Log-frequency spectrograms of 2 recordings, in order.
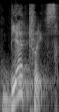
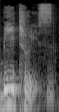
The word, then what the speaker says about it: Beatrice: Beatrice, not Beatrice.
